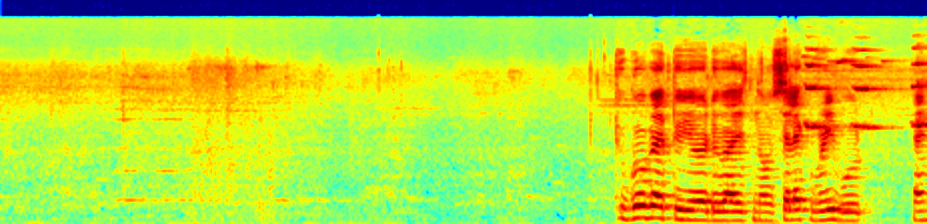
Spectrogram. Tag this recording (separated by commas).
Speech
